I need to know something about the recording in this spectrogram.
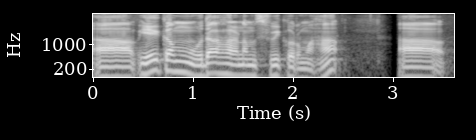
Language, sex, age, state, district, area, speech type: Sanskrit, male, 30-45, Karnataka, Chikkaballapur, urban, spontaneous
